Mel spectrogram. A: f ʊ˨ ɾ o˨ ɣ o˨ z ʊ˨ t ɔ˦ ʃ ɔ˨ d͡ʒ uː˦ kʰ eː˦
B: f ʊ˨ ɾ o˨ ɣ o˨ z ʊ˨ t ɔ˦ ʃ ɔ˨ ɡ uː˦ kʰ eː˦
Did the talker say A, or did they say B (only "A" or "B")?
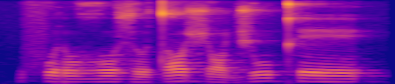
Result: A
